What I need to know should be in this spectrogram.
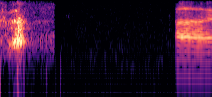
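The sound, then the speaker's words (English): A dog on a bus lets out one loud, rough bark, then after about two seconds of silence gives a sustained, high whining yelp. No one speaks. “I have this dog on here that's barking.”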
